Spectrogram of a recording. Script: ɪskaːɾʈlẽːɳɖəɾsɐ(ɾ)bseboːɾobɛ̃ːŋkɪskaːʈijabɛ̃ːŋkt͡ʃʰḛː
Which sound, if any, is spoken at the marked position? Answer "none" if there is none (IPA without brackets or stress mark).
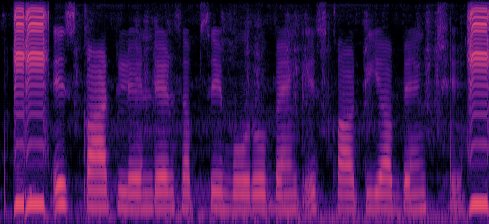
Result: none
